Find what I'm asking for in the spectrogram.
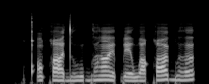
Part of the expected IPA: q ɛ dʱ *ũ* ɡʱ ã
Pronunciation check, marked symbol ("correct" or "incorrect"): incorrect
